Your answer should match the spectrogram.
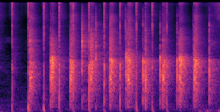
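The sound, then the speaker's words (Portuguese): A round of applause for the Sorting Hat from Harry Potter, in steady, rhythmic claps, about four per second, loud and crisp, with no voices over it. “Tudo que a gente falou hoje aqui, eu vou, por favor, puxar uma salva de palmas.”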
